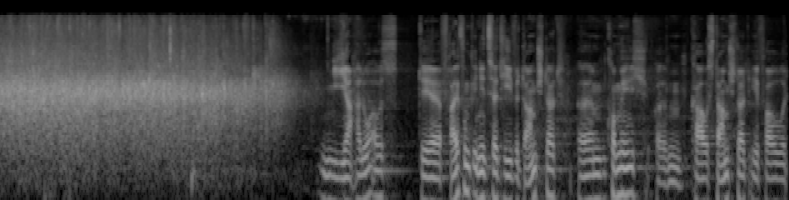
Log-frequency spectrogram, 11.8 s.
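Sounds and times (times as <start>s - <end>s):
audience applause: 0.0s - 4.6s
speech: 4.9s - 11.8s.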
